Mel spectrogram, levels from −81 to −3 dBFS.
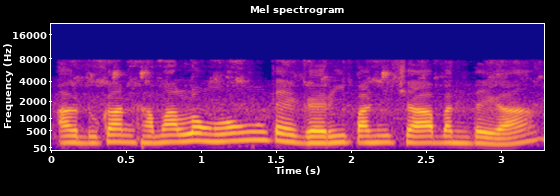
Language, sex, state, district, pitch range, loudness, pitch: Wancho, male, Arunachal Pradesh, Longding, 165-195 Hz, -15 LUFS, 175 Hz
